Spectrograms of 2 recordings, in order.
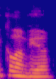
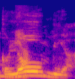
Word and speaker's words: Colombia: I was traveling to Colombia for my daughter's quinceanera and I keep saying it wrong it's Colo Colombia Colombia um so we travel to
